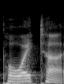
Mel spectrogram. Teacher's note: it's an unaspirated tea no breath really comes out of your mouth · the tea is much softer in spanish than it's going to be in english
